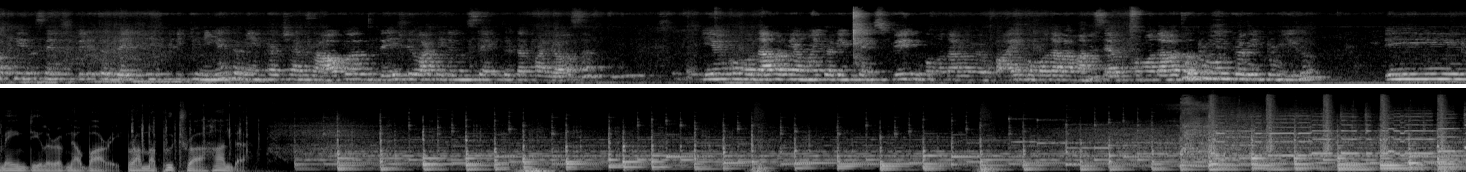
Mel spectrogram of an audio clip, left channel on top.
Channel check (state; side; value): different; both; correlation 0.00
